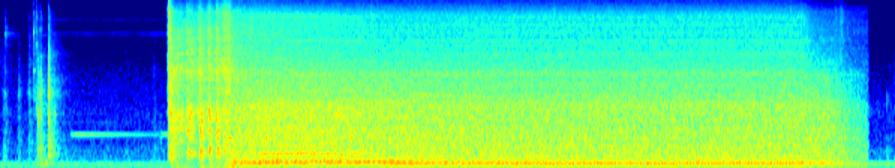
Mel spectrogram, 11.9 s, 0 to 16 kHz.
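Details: 2009 Chevy Trailblazer 4.2 after fixing a P1682 crank-no-start through wiring repair; short crank, catches at once and settles into a smooth, steady idle; normal crank and start.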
